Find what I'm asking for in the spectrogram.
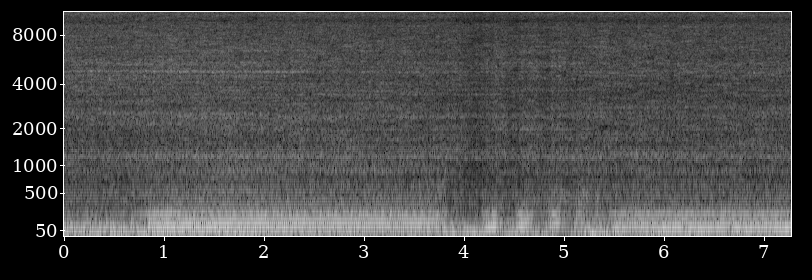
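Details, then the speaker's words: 1976 Toyota Hilux Chinook with a 20R four-cylinder engine, revived after sitting for years, during a drive attempt; a lumpy note surging unevenly, with only 2 of 4 cylinders firing, which is a misfire. "You know what? We got 2 of the 4 cylinders."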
